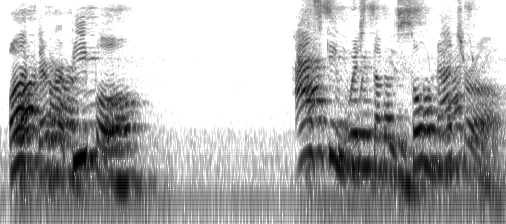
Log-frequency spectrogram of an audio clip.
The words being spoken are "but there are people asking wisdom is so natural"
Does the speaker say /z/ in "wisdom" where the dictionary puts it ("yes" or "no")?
no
